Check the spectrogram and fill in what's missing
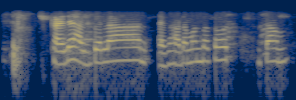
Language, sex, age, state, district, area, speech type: Assamese, female, 18-30, Assam, Sivasagar, urban, conversation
